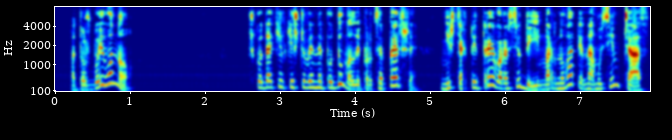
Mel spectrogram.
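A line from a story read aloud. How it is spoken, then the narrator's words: Barked. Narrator (Ukrainian): гаркнув тато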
